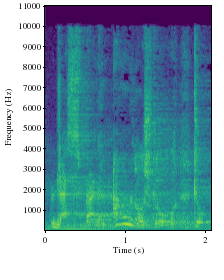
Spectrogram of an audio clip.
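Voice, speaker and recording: A high-pitched, halting homeless drunkard. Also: male voice, very animated, pushed and bright, exaggerated voice. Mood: frightened, defiant. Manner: halting, protesting, stammering. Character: frightened, defiant homeless drunkard, a male tramp. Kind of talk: German horror audio drama acting. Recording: very echoey hall, music behind.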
